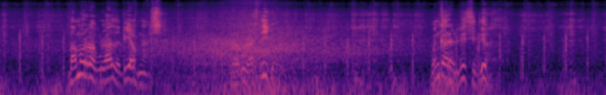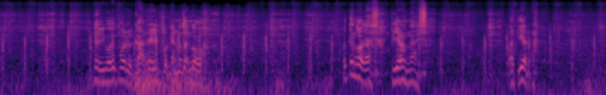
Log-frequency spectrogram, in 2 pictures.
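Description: A man speaks close to the microphone, slightly out of breath while running.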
